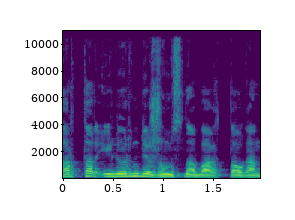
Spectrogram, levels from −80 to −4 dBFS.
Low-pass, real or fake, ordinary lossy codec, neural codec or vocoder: none; fake; none; vocoder, 22.05 kHz, 80 mel bands, Vocos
